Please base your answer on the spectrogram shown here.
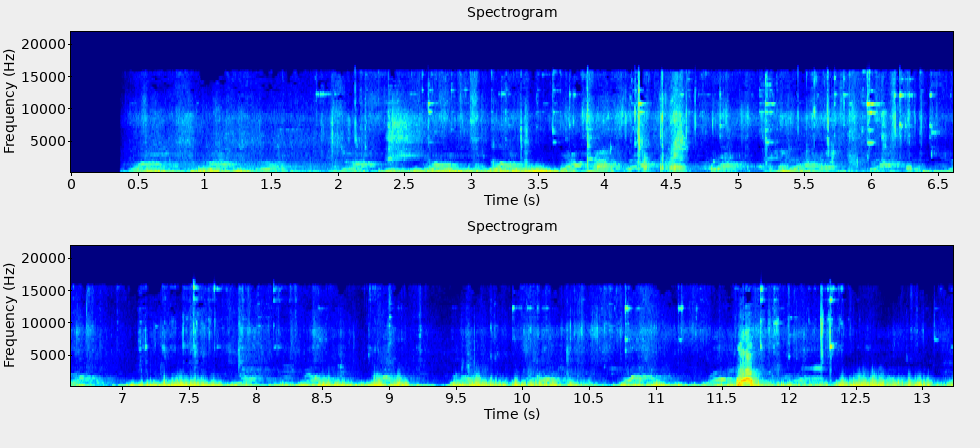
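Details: Dogs wrestling and playing together at a dog park, giving low, rough growling and huffing noises in uneven bursts with short pauses, plus scuffling during the tussle.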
